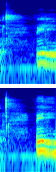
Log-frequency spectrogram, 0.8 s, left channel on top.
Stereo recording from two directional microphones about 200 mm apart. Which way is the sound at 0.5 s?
50° right (ahead or behind).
